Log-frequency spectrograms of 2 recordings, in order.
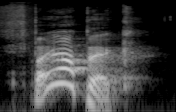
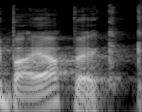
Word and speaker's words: biopic: Biopic. – It's like a pick. – Yeah. Biology, biopic. Got it.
